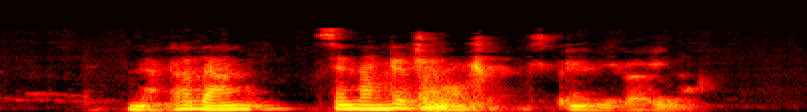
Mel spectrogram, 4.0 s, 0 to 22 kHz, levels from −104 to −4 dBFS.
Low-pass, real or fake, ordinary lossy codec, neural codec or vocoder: none; fake; none; codec, 16 kHz, 2 kbps, FreqCodec, larger model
